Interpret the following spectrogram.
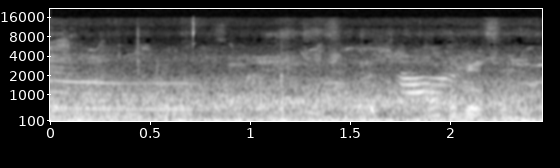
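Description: Faint, distant shouts and calls of players and spectators across a football pitch, one call held briefly early on and another rising near the end, over a steady low outdoor rumble.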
